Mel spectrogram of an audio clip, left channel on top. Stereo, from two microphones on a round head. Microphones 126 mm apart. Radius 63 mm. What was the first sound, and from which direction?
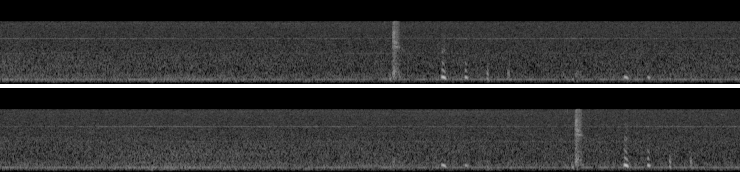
Only background noise.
